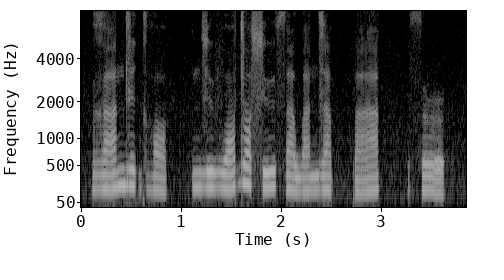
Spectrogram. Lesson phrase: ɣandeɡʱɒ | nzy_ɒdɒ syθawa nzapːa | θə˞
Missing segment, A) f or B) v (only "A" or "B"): B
